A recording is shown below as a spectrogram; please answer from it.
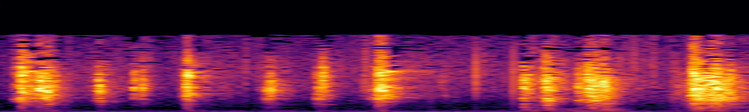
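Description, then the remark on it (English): A key fumbling into the door lock of an apartment in a Chicago apartment hotel overlooking Lake Michigan: a quick, irregular run of small metallic clicks and scrapes, about a dozen light taps over a few seconds, fairly quiet with no voices. “Presently, the cause of her ill temper inserts a key in the door.”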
